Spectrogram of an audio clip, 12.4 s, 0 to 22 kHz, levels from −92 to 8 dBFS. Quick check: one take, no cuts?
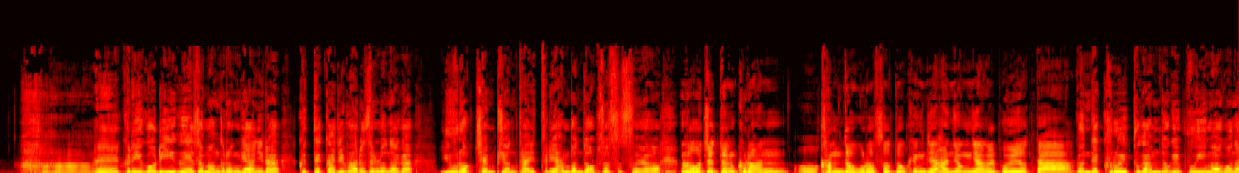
no; 2 cuts; at 6.6 s, 10.8 s

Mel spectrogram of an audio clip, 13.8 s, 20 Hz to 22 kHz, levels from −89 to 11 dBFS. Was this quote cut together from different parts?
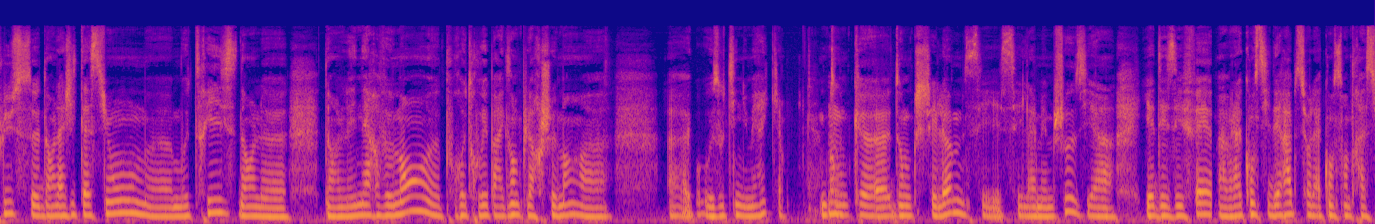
yes; 2 cuts; at 7.0 s, 12.1 s

